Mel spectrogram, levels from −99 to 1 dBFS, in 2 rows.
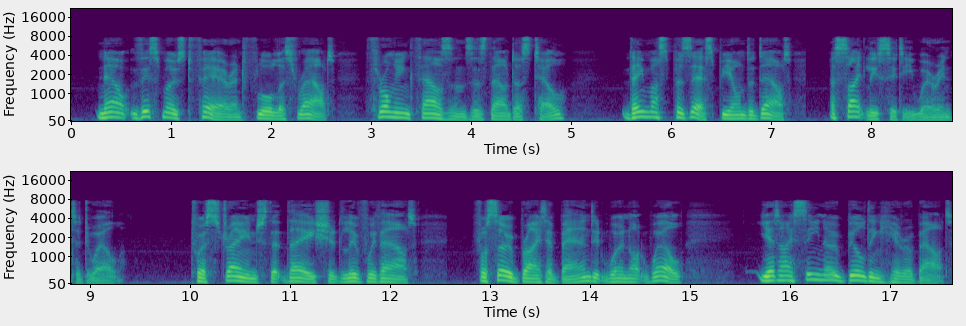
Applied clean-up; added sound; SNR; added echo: none; none; none; none.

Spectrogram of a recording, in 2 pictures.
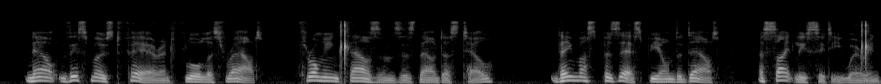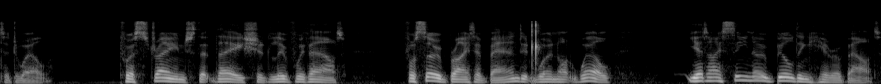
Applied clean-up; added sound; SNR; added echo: none; Finger snapping; 11 dB; none.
